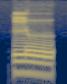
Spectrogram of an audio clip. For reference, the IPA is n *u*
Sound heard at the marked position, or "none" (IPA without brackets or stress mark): u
